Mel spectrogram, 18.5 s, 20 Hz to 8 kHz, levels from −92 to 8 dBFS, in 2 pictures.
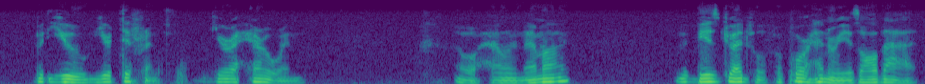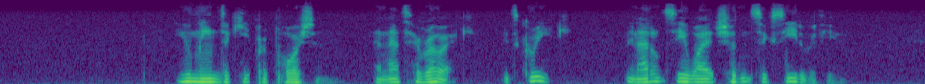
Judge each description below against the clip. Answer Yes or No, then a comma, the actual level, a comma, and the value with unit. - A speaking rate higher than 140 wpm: No, slow, 135 wpm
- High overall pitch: No, low, 110 Hz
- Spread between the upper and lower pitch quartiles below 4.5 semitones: Yes, average, 3.7 semitones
